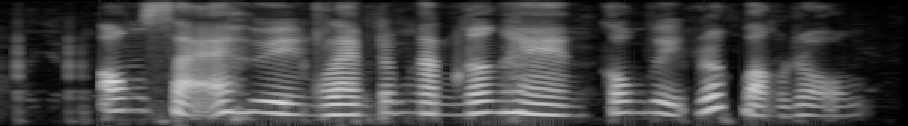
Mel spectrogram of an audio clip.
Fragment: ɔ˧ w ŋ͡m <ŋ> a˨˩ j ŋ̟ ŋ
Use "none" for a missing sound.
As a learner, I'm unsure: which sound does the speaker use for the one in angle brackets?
ŋ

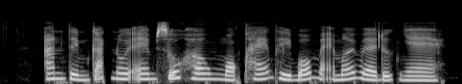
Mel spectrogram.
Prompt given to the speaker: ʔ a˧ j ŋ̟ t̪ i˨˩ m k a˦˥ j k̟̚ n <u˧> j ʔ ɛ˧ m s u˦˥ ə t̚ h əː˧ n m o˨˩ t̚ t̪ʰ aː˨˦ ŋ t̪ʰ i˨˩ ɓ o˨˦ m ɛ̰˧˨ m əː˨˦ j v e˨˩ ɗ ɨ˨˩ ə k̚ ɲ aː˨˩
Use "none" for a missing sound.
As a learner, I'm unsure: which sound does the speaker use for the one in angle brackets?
u˧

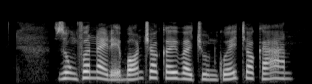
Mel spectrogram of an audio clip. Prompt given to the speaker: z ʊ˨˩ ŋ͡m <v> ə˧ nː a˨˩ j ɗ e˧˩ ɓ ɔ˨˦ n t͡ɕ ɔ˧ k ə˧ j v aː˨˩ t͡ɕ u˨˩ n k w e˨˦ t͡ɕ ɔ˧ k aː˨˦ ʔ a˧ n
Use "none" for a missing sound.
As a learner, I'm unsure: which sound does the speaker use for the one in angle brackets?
f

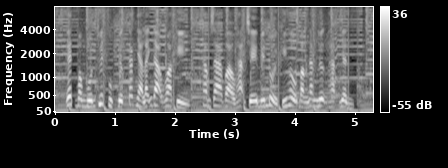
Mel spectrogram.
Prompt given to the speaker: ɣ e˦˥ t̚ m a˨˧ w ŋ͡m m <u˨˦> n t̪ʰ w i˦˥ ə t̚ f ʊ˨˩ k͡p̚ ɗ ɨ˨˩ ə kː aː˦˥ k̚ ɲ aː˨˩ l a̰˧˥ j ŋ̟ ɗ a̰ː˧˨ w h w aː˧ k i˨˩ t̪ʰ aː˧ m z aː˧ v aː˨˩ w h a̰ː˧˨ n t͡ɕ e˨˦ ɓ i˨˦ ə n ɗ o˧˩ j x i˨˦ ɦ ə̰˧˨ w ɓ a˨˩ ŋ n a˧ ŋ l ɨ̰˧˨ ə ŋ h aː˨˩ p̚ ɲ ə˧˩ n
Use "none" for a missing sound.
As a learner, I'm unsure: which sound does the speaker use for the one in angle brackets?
u˨˦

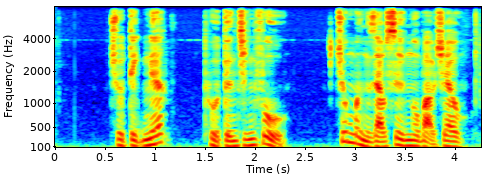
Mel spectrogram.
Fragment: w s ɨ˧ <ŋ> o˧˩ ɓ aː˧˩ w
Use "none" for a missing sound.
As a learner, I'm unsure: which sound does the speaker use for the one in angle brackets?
ŋ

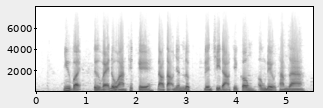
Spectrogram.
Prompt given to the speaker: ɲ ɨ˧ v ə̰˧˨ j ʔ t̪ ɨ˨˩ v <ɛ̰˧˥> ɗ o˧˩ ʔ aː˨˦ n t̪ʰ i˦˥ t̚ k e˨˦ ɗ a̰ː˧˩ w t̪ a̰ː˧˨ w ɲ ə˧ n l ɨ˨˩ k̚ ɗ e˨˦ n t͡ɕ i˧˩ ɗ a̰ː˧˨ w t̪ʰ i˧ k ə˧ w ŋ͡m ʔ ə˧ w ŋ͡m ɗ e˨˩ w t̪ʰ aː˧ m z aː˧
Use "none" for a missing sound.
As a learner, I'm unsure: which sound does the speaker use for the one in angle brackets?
ɛ̰˧˥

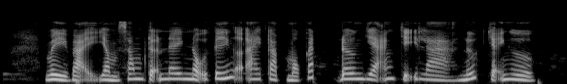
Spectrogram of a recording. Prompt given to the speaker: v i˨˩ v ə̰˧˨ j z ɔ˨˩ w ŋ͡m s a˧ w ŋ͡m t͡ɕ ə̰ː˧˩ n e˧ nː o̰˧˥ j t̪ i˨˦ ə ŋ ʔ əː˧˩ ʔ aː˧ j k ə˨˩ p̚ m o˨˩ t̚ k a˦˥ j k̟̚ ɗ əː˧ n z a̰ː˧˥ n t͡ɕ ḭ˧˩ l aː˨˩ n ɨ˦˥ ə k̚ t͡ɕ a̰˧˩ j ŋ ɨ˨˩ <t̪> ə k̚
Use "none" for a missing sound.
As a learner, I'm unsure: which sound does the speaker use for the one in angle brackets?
none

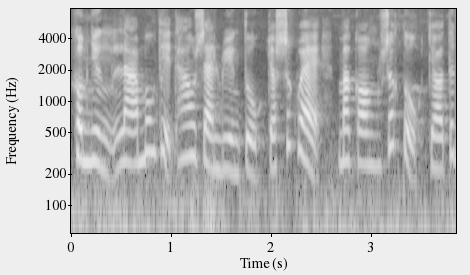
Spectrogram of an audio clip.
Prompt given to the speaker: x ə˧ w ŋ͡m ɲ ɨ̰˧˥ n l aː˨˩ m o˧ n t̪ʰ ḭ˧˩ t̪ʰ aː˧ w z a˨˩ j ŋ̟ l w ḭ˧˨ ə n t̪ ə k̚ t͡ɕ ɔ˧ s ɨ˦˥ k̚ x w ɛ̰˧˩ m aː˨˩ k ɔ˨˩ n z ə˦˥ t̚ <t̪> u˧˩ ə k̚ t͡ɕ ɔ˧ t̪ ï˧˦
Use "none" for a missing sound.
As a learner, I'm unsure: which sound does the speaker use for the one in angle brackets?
t̪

